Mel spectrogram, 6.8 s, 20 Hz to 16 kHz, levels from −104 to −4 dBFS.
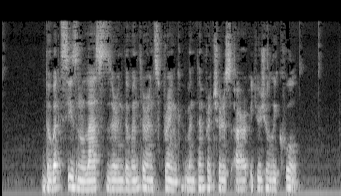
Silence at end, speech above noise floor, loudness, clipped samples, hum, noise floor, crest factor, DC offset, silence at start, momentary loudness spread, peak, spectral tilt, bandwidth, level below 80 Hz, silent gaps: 0.85 s; 31 dB; -20 LUFS; under 0.1%; none; -50 dBFS; 18 dB; under 0.1%; 0.85 s; 6 LU; -2 dBFS; -5.5 dB/octave; 11.5 kHz; -46 dBFS; none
